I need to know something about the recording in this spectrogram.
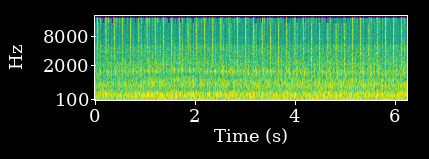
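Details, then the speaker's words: Jaguar XF S 3.0 diesel idling with sharp regular chuffing ticks that change with revs, exhaust smell and smoke under bonnet and in cabin; gas felt puffing from around an injector, leaking injector seal. "Sounds like it's coming from around the side of the injector."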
